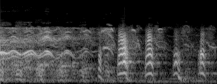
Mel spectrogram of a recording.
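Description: A man laughing: a long, high, wavering laugh, then a string of short laugh bursts, about five a second.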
